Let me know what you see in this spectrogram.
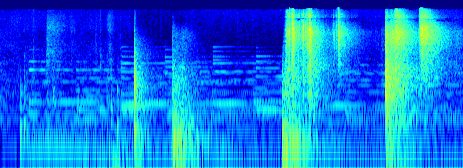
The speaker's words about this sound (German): Die Tür aufbrechen? Jawohl, Sir. Treten Sie einen Schritt zurück. Das ist Sache der Polizei.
